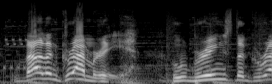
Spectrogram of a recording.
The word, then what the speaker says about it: Gramarye: Let it be I, Valent Gramarye, who brings the I said it right the first time. Gramarye miracle back to the big stage.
